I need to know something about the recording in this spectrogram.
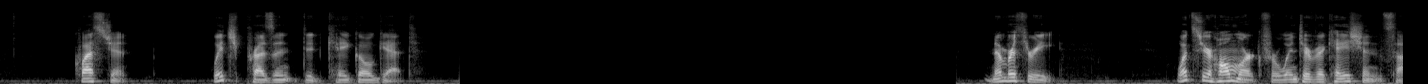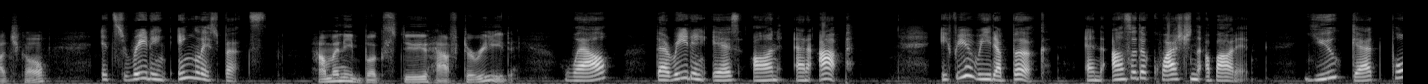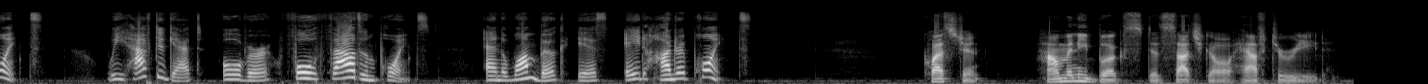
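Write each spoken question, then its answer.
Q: Question. How many books does Sachiko have to read?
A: Five books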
